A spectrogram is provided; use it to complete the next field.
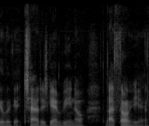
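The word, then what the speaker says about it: Lithonia: Child Gambino Lonia. Now remember, that's only pronounced that way by people who actually live here. Anybody else who says it will say Lethonia and we will look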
